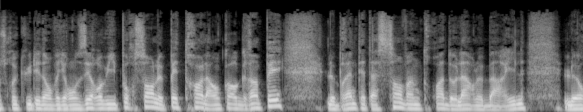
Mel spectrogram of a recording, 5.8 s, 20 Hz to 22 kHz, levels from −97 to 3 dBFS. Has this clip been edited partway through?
no; 0 cuts

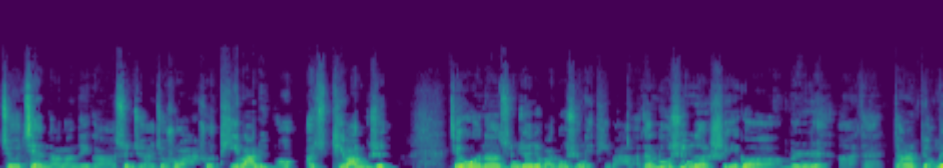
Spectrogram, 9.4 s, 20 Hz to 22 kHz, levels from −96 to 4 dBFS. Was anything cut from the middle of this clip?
no; 0 cuts

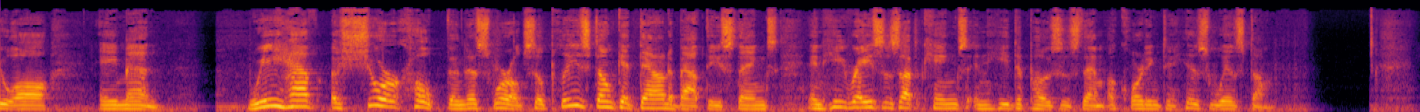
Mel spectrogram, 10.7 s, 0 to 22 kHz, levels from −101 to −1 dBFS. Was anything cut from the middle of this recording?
no; 0 cuts

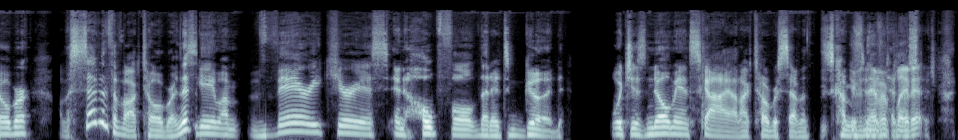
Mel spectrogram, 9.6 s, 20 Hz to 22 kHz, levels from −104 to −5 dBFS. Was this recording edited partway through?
yes; 2 cuts; at 2.0 s, 2.4 s

